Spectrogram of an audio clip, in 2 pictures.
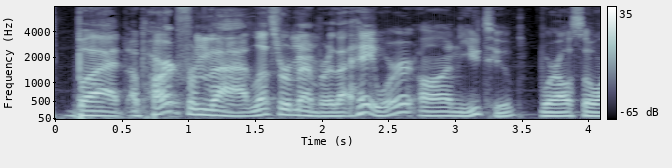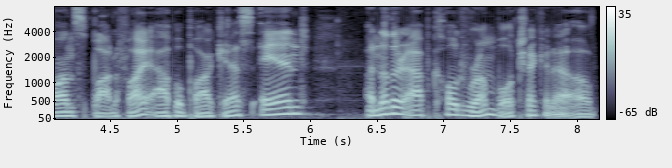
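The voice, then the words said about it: Deeper, slightly husky voice from cold. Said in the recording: “I'm getting over a little sickness, a little cold again, so my voice is a little deeper, a little more sultry, perhaps.”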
